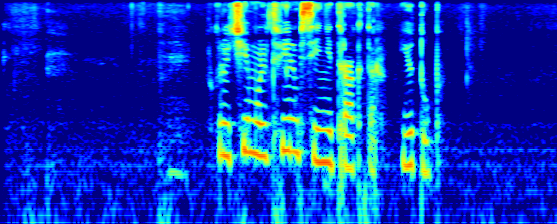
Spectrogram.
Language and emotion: Russian, neutral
